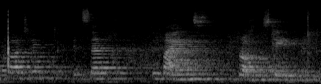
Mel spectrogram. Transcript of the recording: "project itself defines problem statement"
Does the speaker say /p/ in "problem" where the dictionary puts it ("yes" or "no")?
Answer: no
